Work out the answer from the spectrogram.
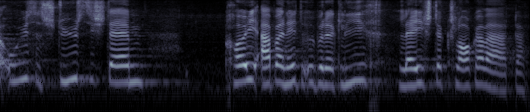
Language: Swiss German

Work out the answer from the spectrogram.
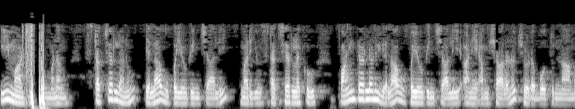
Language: Telugu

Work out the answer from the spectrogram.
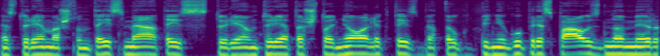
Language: Lithuanian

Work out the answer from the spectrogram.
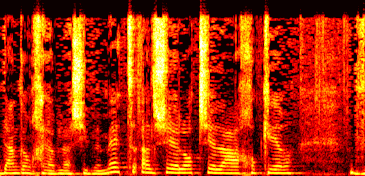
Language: Hebrew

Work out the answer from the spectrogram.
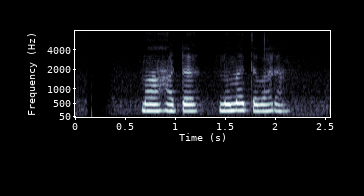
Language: Sinhala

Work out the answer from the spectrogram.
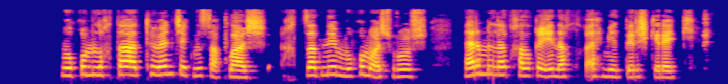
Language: Uyghur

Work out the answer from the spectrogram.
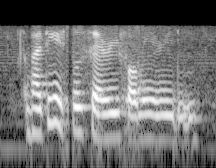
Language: English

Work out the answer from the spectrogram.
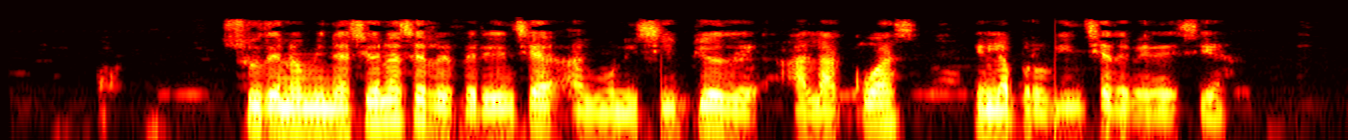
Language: Spanish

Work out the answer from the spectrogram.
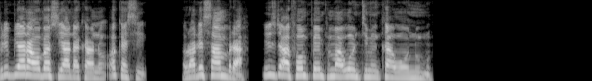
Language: Akan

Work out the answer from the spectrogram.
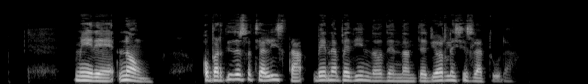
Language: Galician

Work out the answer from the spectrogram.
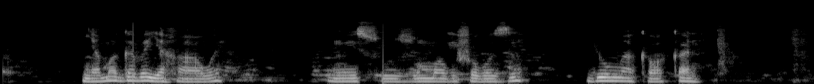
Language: Kinyarwanda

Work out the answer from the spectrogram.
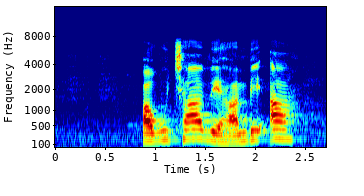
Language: Tsonga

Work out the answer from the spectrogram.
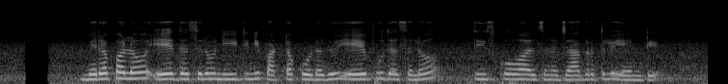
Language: Telugu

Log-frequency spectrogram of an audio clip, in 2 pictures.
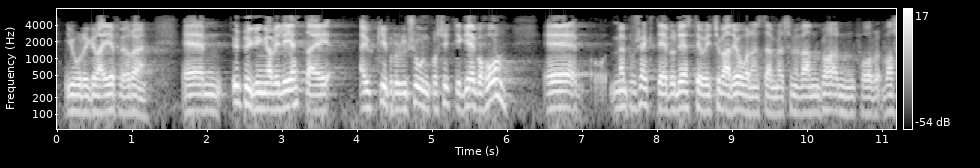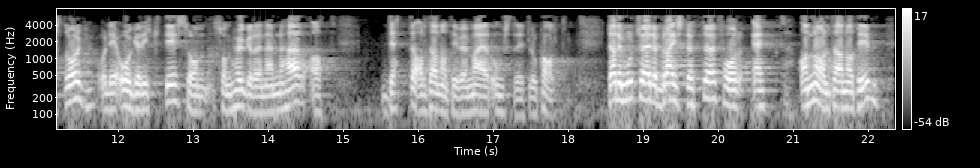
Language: Norwegian Nynorsk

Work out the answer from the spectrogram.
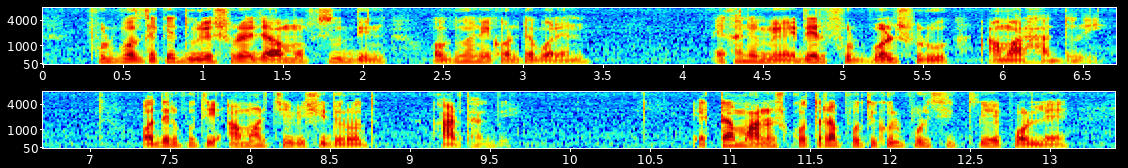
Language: Bangla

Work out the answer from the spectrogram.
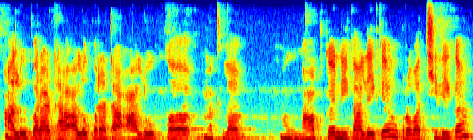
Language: Maithili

